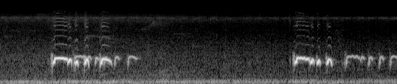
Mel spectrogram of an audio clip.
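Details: Local zebra dove singing the ngayer nulop style, used as a lure to provoke song: two rolling phrases, each a quick bubbling burst followed by a chain of softer purring notes, over low rumbling background.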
